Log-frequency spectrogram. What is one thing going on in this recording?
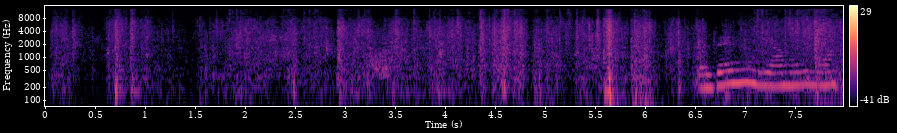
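Plastic wrapping rustles and crinkles close by.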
